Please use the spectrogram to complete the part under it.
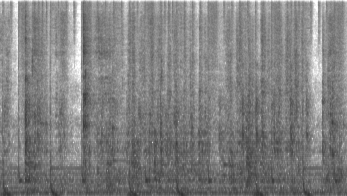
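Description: Halwa mixture with red food colouring being stirred in a pan, a steady run of metal spoon scrapes and clinks against the pan with a dense bubbling, clattering texture throughout.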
